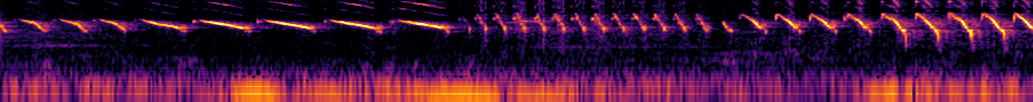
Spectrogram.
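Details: Chatty canary singing one long unbroken phrase with sharp, piercing bursts, played to young canaries so they learn to sing quickly. Loud descending slurred whistles, then a rapid buzzy trill and a series of sweeping rising notes, strong and clear.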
